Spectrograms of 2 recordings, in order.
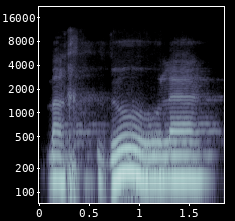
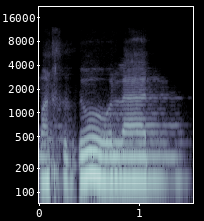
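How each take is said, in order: First: The word ends in a long 'a' sound. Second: The word ends in an 'an' sound. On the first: The speaker calls it right. "dibaca la" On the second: The speaker calls it wrong. "tidak boleh makhdulan"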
